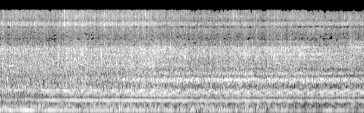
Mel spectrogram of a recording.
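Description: Small outboard motor on the boat ahead running steadily at cruising speed while it tows a disabled speedboat on a rope, with the hiss of water rushing past the hull.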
